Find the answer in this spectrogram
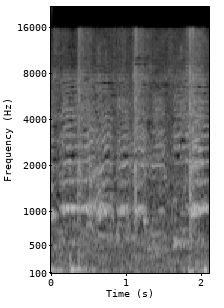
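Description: Ahwash group chant: many voices singing together on a held high note, over beats of hand-struck frame drums, with a sharp drum strike near the end.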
